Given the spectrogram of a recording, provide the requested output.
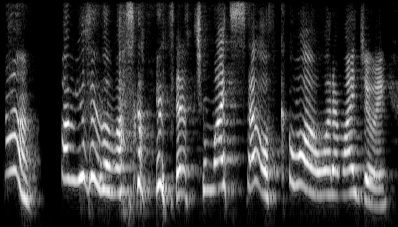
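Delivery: high, mock-exasperated aside to herself; self-mocking exclamation. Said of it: "And I'm even like".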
